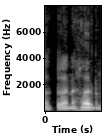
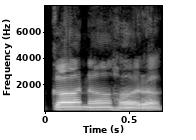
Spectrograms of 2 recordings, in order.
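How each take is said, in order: First: Said in the usual way. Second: Kanhar broken slowly into syllables; sounded-out name. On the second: Shown as a demonstration. Teacher telling the class the river's name, sounded out slowly.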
